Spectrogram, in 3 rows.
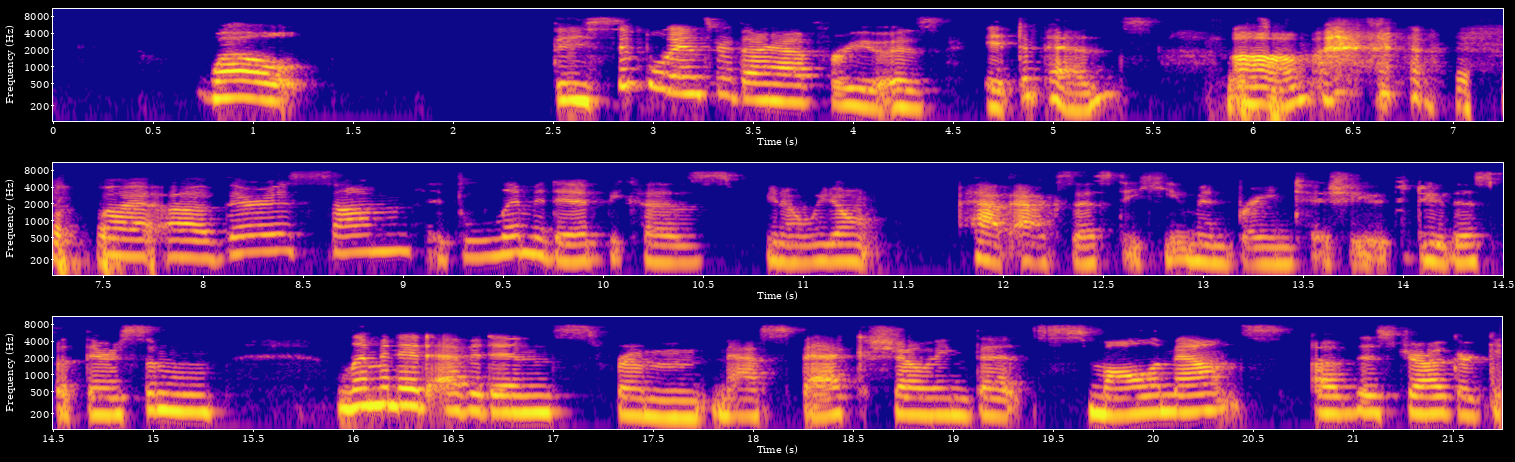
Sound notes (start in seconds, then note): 5.8 laughing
